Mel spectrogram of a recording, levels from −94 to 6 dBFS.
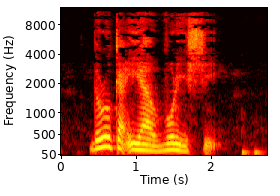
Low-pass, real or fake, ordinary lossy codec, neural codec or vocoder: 10.8 kHz; real; MP3, 48 kbps; none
